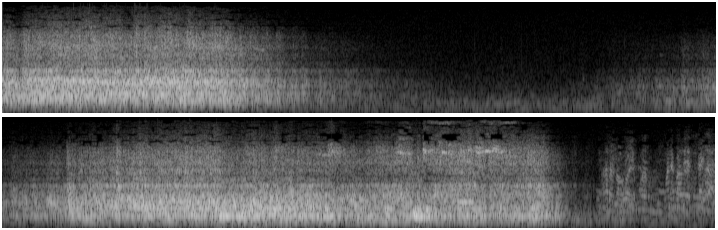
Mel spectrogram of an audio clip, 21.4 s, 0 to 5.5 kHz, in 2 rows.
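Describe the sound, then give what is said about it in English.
A subway train roars along the rails past 33rd Street on to Times Square, its loud rumble dipping away for a few seconds midway, then surging back in full before dropping off sharply near the end. “McCoy didn't move, and the train went on to Times Square.”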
